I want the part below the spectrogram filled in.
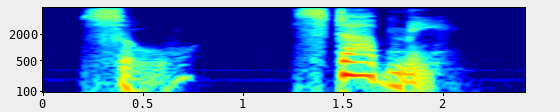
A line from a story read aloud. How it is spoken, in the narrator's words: he said softly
